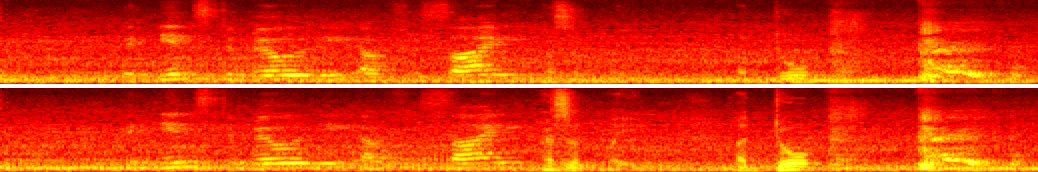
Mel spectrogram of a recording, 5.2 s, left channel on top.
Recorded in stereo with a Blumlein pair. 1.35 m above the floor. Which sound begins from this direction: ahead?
Running footsteps, at 4.1 s.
